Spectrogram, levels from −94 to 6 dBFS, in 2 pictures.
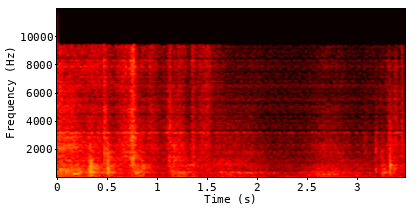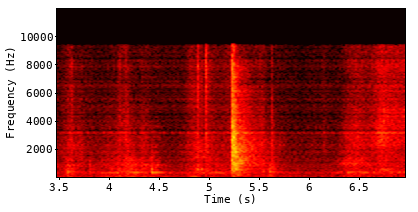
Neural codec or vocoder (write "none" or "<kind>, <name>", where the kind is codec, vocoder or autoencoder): autoencoder, DAC-VAE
